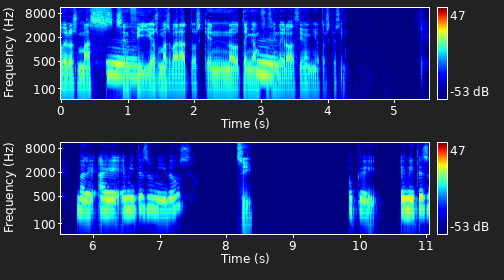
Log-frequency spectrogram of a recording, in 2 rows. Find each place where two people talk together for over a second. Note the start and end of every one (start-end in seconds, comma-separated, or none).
none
